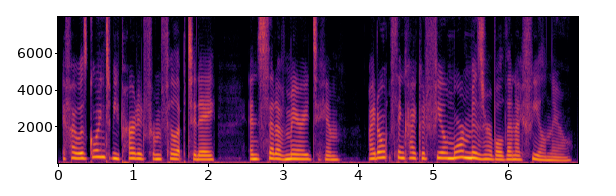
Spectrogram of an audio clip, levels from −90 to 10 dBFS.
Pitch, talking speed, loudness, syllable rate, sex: 245 Hz, 240 wpm, -16 LUFS, 5.8 syllables/s, female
